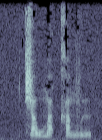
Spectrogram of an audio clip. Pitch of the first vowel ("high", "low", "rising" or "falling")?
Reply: rising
